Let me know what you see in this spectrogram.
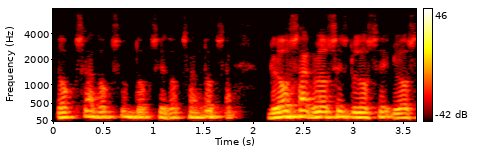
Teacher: las dos palabras son paroxítonas. El acento no lo tengo que mover.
